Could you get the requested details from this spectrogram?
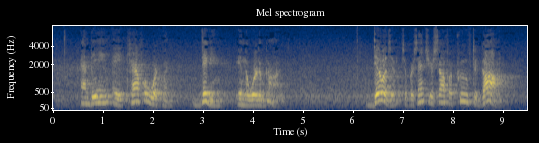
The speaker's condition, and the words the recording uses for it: None; typical speech.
